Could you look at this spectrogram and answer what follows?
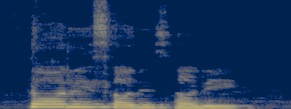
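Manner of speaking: very high, high-pitched voice, laughing through the words. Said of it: "Sorry, natawa ako".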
